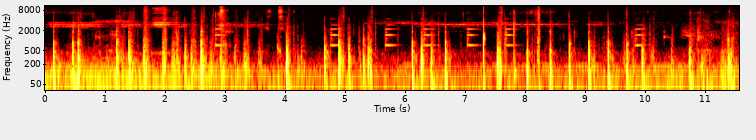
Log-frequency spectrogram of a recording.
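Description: Short game clicks sound as blocks are placed, one after another.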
